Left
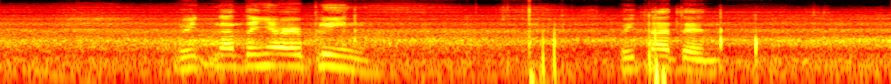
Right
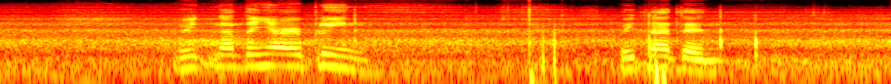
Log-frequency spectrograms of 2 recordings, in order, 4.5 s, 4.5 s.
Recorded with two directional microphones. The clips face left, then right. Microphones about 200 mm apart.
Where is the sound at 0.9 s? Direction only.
5° left (ahead or behind).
